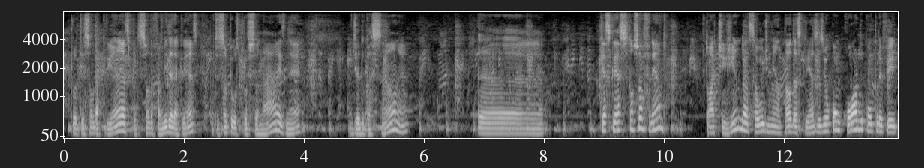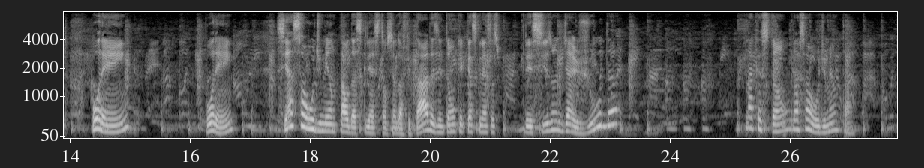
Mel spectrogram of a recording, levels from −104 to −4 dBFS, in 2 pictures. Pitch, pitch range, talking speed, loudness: 170 Hz, 135-220 Hz, 130 wpm, -32 LUFS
